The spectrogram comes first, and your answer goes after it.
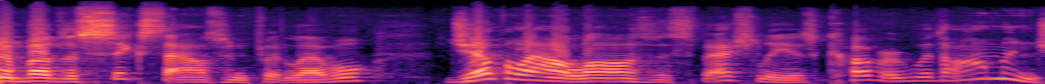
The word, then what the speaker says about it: Jebel al-Lawz: Jebel al-Lawz, or al-Luz, as you Al-Luz, say, as the Bedouin pronounce it.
